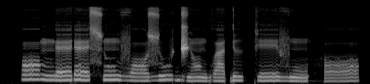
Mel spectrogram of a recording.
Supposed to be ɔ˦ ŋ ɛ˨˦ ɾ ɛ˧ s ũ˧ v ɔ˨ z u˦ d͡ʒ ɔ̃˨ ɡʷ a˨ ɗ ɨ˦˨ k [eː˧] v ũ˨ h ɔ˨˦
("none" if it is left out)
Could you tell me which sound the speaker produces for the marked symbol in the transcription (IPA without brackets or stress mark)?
eː˧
